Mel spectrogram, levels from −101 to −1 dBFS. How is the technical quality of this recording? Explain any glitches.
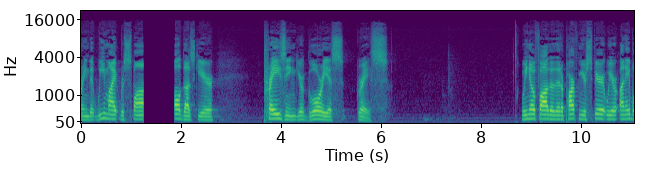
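There's one real glitch here, an audio dropout to silence, running from about 1.24 s to 1.86 s. For roughly 0.62 s the sound just stops dead, with no room tone or noise floor underneath, then picks up again mid-flow. That silence suggests the input went away, likely a momentary disconnect or mute upstream, while the recorder kept writing silence. Whatever happened in that gap isn't recoverable.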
